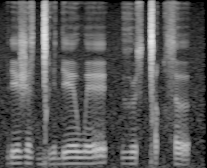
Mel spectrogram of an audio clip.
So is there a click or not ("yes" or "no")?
yes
